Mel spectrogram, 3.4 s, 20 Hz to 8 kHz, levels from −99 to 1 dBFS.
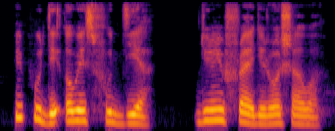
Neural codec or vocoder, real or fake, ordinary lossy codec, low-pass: none; real; none; 7.2 kHz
